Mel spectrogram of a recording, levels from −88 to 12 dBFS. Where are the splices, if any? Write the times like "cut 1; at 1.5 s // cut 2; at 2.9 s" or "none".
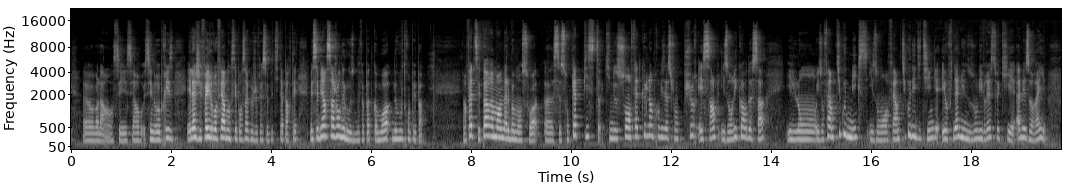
none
